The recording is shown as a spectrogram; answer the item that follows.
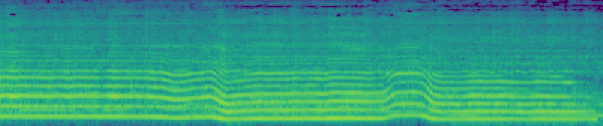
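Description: A man's voice singing one long held vowel with no words. It steps down in pitch about two seconds in, swells up briefly around four seconds, then settles back on the lower note.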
